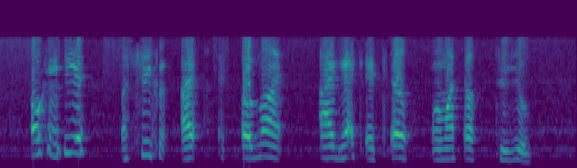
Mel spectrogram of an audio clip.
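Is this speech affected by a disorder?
Yes: speech impediment; disability; sees speech therapist, practices breathing by hosting Blog Talk Radio show; sometimes gets stuck, breath won't push words out, speech very clear today.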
